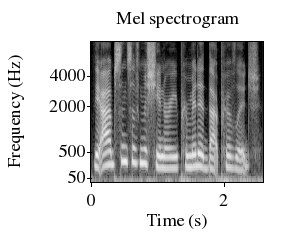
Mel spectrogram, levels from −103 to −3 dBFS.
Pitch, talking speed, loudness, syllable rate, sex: 230 Hz, 165 wpm, -17 LUFS, 6.9 syllables/s, female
